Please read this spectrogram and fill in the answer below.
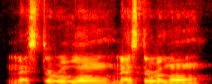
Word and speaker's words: Mesterolone: Mesterolone.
